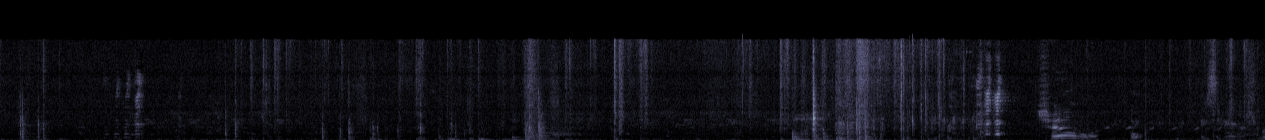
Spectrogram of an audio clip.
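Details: Baby Pygmy goats playing around: faint wavering bleats early on, then a clearer, bending, quavering bleat about ten seconds in, amid scuffling, thumps and low background rumble.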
